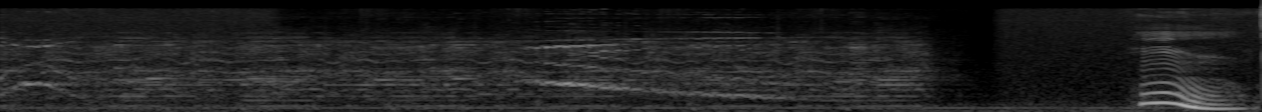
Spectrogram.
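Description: Twirlywoos Peekaboo spinning soft toy playing its electronic tune and funny sound effects, with a falling, sliding tone about three seconds in; the sound cuts off shortly before the end.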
